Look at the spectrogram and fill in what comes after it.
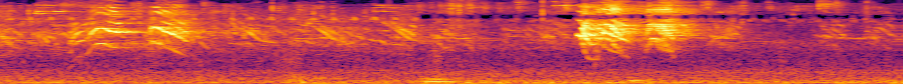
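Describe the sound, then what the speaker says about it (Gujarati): Parrots squawk from a neem tree in a village setting: a run of harsh, bright calls repeats in bursts, fairly close, over a steady low background murmur, with no talk. "પોપટ બોલે મસ્ત મજાના"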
